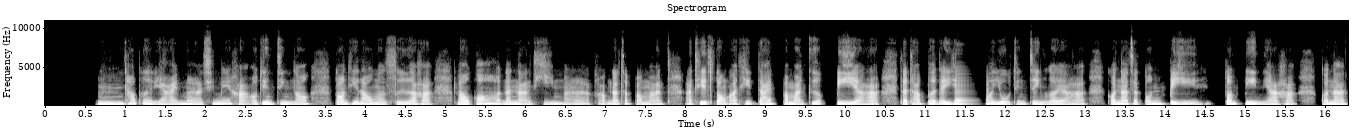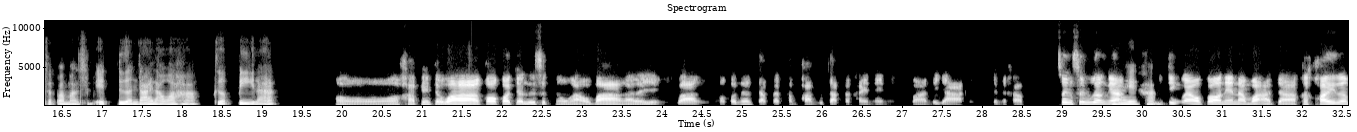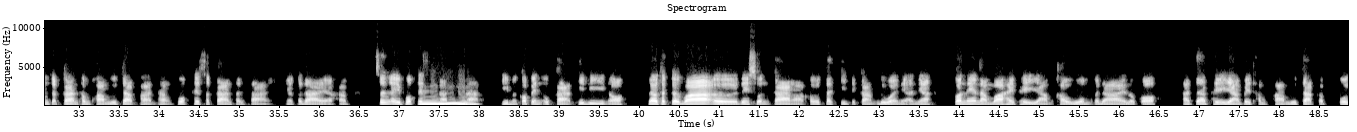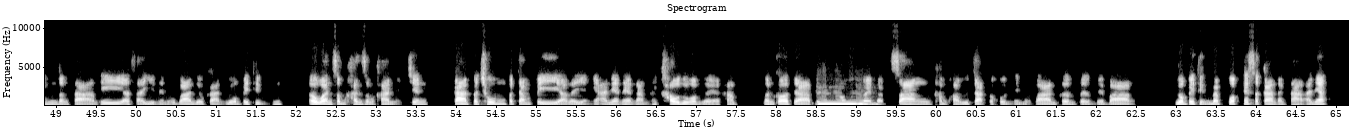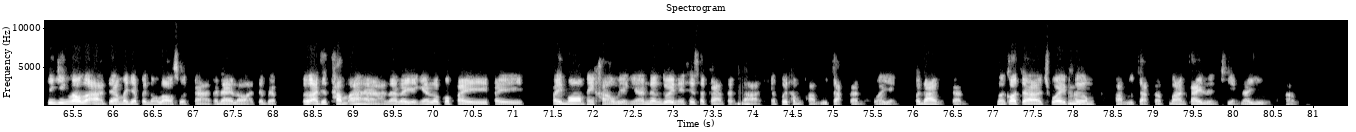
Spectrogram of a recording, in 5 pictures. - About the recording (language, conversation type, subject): Thai, advice, ย้ายบ้านไปพื้นที่ใหม่แล้วรู้สึกเหงาและไม่คุ้นเคย ควรทำอย่างไรดี?
- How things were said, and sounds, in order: none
